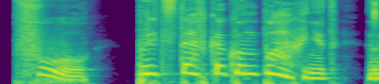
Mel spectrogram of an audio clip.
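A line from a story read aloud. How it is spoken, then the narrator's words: Laughing. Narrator (Russian): засмеялся Гидеон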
